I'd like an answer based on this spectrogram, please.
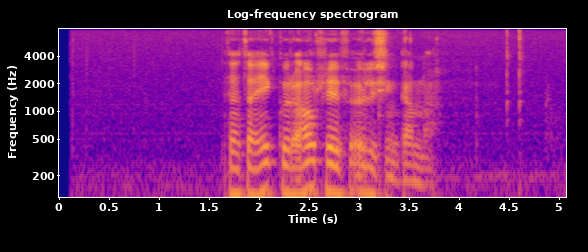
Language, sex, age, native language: Icelandic, male, 60-69, Icelandic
